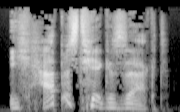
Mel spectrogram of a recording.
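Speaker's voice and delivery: slow, mildly insistent. A narrator's reading. Alfred answers Lou's accusation, slowly insistent. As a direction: insist on it, drawing the words out. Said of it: "beharrte Alfred".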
